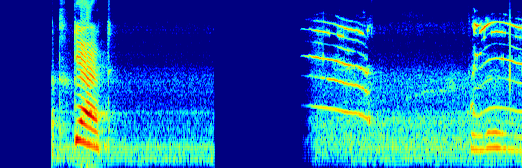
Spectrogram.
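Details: Domestic cat, real recorded sound from a children's animal-sounds lesson; a short sharp cry, then two drawn-out meows with strong harmonics, each sliding downward, separated by a pause of about a second.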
